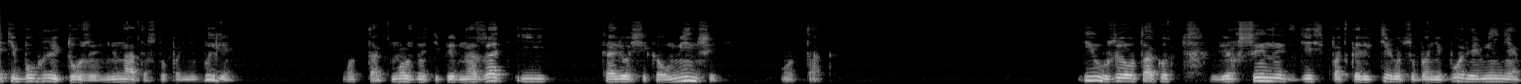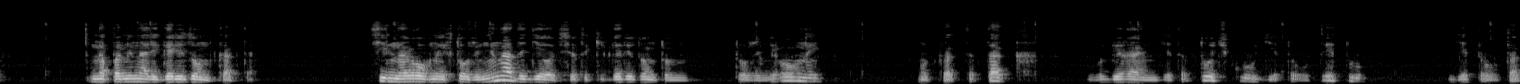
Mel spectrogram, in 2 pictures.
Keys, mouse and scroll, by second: 1.3 click, 2.5 click, 13.5 click, 14.6 click, 18.0 click, 20.1 click, 23.9 click, 25.7 click, 26.6 click, 28.3 click, 29.4 click.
